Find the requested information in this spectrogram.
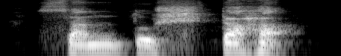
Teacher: Cut the O and put visarga.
